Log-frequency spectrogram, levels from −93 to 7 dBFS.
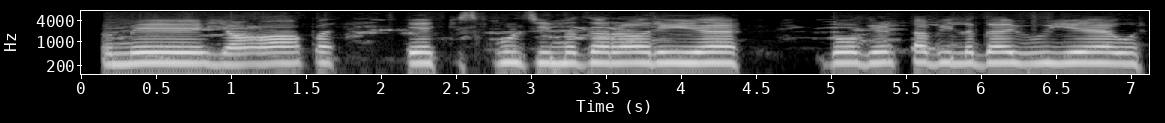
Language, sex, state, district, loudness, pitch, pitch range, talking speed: Rajasthani, male, Rajasthan, Churu, -15 LUFS, 245 Hz, 240-245 Hz, 150 wpm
